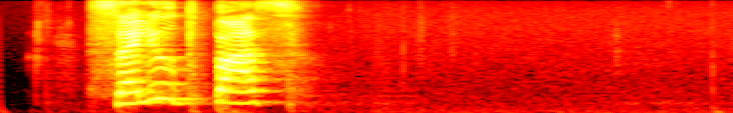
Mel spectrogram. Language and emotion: Russian, positive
